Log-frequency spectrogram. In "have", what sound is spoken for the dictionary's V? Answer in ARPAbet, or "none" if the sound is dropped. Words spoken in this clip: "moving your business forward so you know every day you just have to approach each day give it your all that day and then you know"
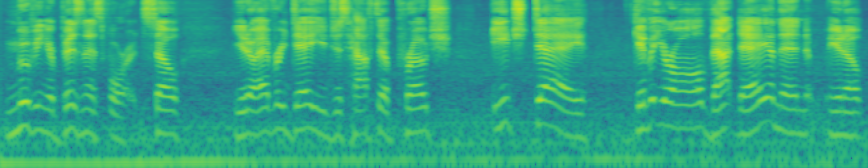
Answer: F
